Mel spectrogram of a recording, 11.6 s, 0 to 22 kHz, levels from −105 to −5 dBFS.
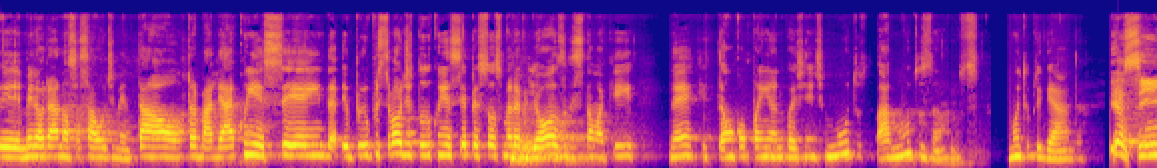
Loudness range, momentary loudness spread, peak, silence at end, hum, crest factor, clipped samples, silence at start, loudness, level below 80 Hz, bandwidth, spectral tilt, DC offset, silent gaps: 5 LU; 11 LU; 0 dBFS; 0 s; none; 14 dB; under 0.1%; 0 s; -15 LUFS; -62 dBFS; 16.5 kHz; -5 dB/octave; under 0.1%; 11.03-11.07 s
